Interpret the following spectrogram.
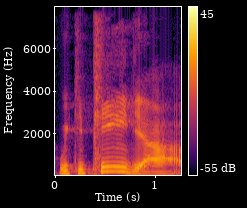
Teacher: vous avez votre accent tonique sur cette troisième syllabe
